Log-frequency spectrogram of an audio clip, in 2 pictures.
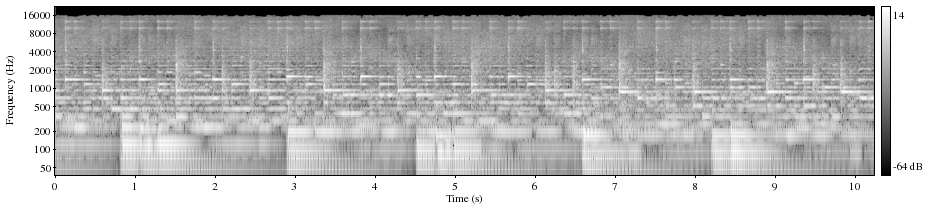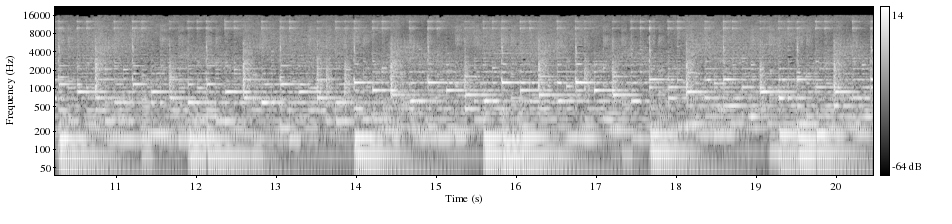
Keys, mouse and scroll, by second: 0.8 ctrl+s, 2.1 click, 2.9 s, 3.7 click, 4.3 ctrl+z, 5.4 click, 6.1 s, 7.6 click, 15.5 s, 15.9 click, 16.1 middle click, 16.9 s, 17.4 click, 17.9 ctrl+s, 18.2 shift+middle click, 19.2 click, 19.8 Tab, 20.3-20.4 typing.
